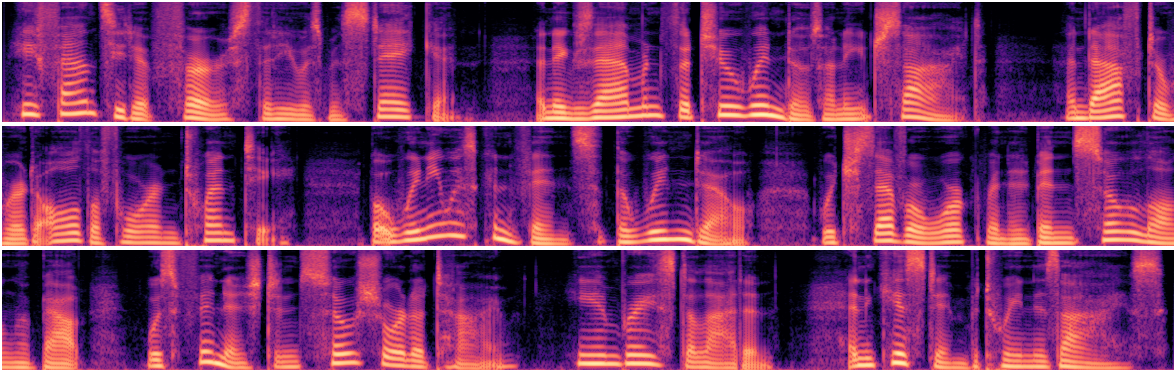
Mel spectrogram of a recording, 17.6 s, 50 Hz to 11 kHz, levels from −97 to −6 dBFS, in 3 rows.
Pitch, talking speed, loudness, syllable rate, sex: 170 Hz, 190 wpm, -20 LUFS, 5.2 syllables/s, female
